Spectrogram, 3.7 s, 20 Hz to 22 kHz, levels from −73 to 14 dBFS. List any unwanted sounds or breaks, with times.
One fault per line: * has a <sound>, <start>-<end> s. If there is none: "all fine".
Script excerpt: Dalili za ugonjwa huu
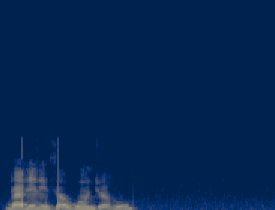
all fine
